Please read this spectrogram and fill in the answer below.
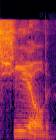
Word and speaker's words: shield: So IE is pronounced I, and here it's shield. IE is pronounced like an E a little bit.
